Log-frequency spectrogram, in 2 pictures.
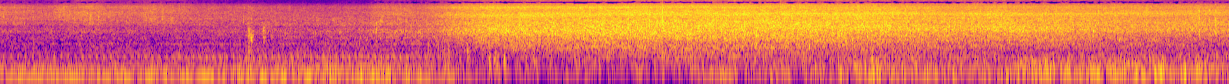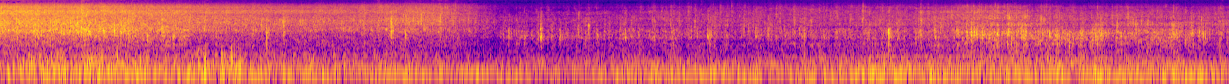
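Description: A vehicle driving along a forest road, heard from inside, with a steady deep rumble from the engine and tyres. A louder rushing hiss comes in about six seconds in and stops suddenly a little after twenty seconds.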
